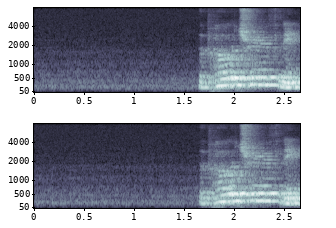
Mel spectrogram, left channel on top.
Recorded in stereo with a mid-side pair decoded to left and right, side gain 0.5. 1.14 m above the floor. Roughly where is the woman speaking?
Ahead left.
